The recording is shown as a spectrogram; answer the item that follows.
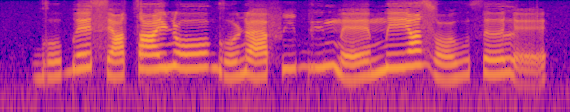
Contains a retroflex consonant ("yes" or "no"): yes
